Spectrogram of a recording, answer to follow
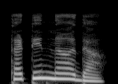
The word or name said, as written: ತಟಿನ್ನಾದ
